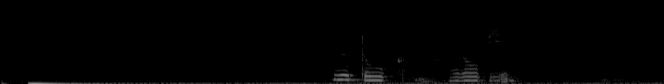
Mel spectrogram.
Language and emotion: Russian, sad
